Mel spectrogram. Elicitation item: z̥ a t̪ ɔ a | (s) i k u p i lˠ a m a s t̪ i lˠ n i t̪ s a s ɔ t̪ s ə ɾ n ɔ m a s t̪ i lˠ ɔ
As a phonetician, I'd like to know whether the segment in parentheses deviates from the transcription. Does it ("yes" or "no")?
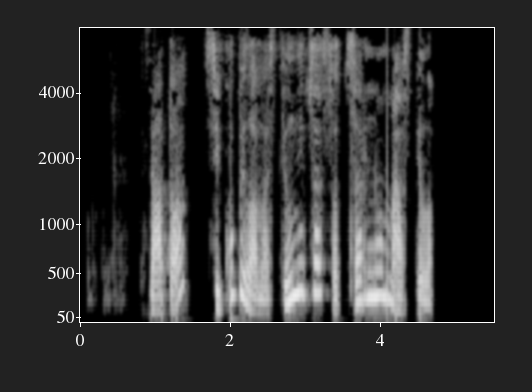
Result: no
